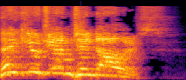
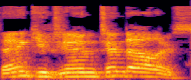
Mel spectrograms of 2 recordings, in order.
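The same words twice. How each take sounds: First: It is said in an angry tone. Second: It is said in a calm, neutral tone.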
